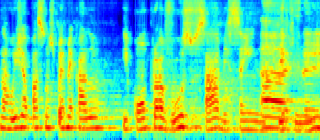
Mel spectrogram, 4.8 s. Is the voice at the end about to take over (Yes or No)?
No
